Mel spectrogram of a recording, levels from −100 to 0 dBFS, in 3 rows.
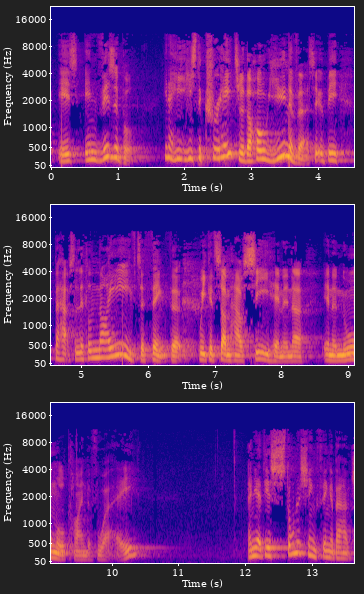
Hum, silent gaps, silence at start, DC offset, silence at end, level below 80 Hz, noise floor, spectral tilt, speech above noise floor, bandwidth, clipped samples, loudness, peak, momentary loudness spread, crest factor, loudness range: none; none; 0.1 s; under 0.1%; 0 s; -70 dBFS; -73 dBFS; -4.5 dB/octave; 46 dB; 11.5 kHz; under 0.1%; -27 LUFS; -8 dBFS; 13 LU; 20 dB; 7 LU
